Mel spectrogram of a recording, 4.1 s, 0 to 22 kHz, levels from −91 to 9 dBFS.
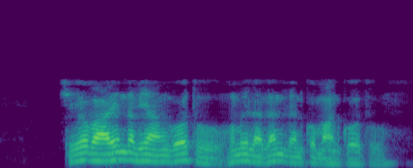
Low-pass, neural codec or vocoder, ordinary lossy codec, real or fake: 3.6 kHz; none; AAC, 16 kbps; real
